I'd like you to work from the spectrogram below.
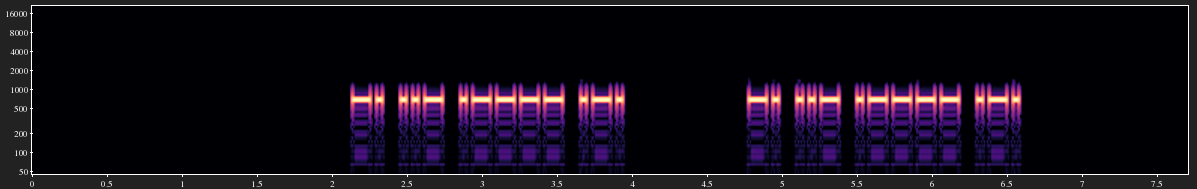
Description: Morse code, heard as a keyed tone, about 30 wpm, 700 Hz. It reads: NU1R NU1R
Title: USA Call Signs - 4 Characters - Repeated 2x - 30wpm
